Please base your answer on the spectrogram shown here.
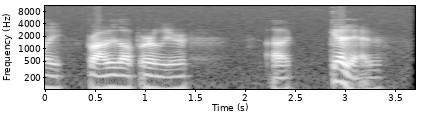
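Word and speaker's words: קֶרֶב: Kerev. It's 2 syllables long and has stress on the first syllable.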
